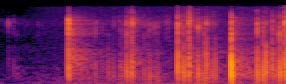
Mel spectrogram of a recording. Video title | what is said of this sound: Investigations | if you just listen when I shake the red egg there's like a soft click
